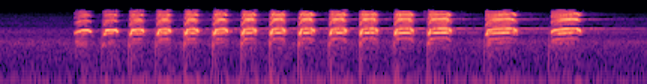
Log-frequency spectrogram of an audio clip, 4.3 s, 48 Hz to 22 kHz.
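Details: Osprey at Loch Arkaig, 31 August 2022, delivering early breakfast to the nest: a loud, steady string of about fourteen sharp, shrill whistled chirps, slowing slightly at the end.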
